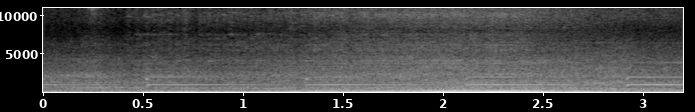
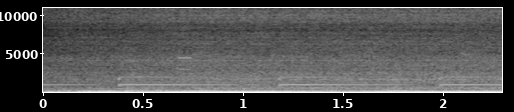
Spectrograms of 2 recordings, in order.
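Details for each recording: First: 2013 Subaru Impreza, FB16 naturally aspirated engine, hot, idling in reverse: the idle stumbles and lurches irregularly under a steady chime. An ignition coil is misfiring and another coil does the same; the owner's complaint is stumbling on load. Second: 2013 Subaru Impreza GJ, naturally aspirated FB16, which stumbled under load, after replacing the original coils at 17,983: a steady brake-torque drone in drive with no stumble and an intermittent beep, check engine light on, running clean.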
